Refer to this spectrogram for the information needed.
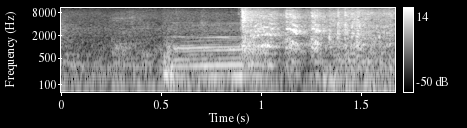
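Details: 2012 Toyota Fortuner diesel after a crank-no-start fault (ECM and key immobilizer losing communication; aftermarket turbo timer fitted): starter spins briefly, then the engine catches within a second and settles into a steady run; normal engine start.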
